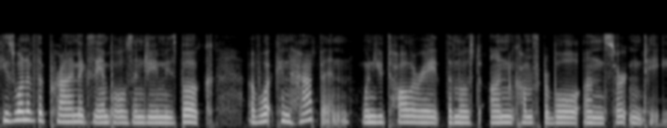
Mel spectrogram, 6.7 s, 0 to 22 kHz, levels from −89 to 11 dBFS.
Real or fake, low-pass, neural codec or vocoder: real; 7.2 kHz; none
